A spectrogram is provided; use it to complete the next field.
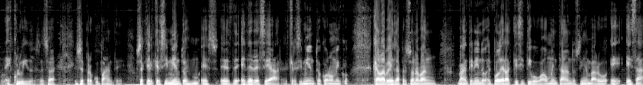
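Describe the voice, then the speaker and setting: A man's fairly low voice at a moderate pace, with fairly even intonation and noticeable background noise. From Dominican Republic. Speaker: bishop. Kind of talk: interview. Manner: halting, with repetitions.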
